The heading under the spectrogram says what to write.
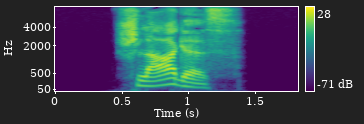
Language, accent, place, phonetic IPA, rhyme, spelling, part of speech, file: German, Germany, Berlin, [ˈʃlaːɡəs], -aːɡəs, Schlages, noun, De-Schlages.ogg
- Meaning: genitive singular of Schlag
